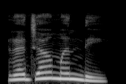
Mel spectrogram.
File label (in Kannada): "ರಜಾಮಂದಿ", kannada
